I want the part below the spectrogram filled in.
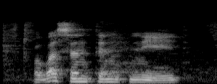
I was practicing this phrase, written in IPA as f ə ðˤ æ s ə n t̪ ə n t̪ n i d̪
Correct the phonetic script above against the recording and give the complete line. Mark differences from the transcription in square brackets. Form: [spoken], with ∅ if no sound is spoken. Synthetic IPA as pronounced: f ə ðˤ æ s ə n t̪ ə n t̪ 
